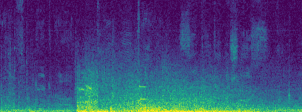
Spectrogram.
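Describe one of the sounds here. Heavy naval guns boom.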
